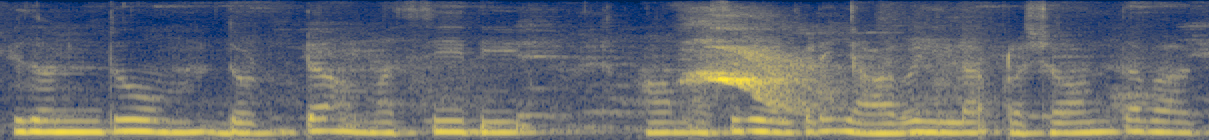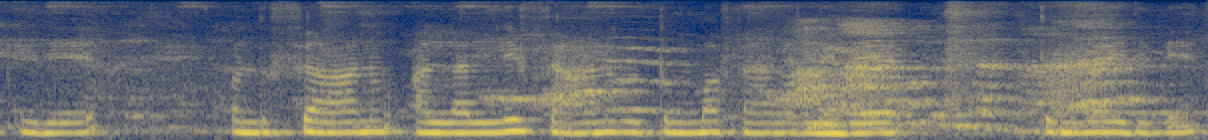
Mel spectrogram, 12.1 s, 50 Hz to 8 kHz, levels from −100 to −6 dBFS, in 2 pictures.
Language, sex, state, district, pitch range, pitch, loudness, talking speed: Kannada, female, Karnataka, Mysore, 215-235 Hz, 225 Hz, -21 LUFS, 90 wpm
